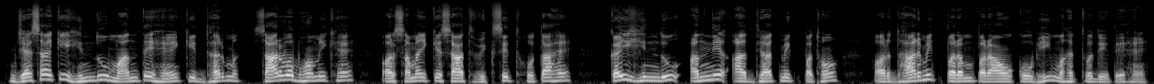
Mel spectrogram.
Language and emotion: Hindi, neutral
